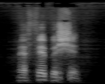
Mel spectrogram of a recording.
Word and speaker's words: Mephibosheth: You pronounce the word swish, swish, swish, Mephibosheth, Mephibosheth, Mephibosheth.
